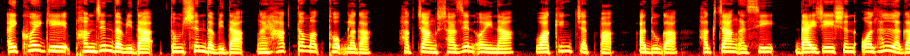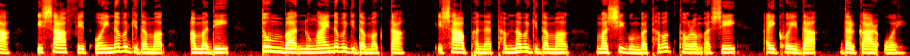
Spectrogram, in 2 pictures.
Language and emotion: Manipuri, neutral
